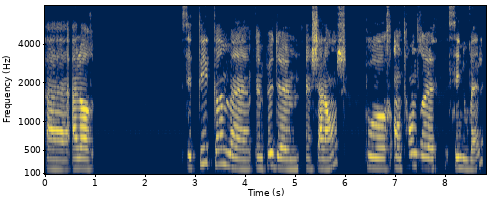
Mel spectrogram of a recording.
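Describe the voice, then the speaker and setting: A woman for whom French is not her first language, speaking unscripted to camera, hesitant and searching for words with many fillers. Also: lowish voice. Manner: slow, thoughtful. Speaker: vlogger. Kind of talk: unscripted personal talk to camera.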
